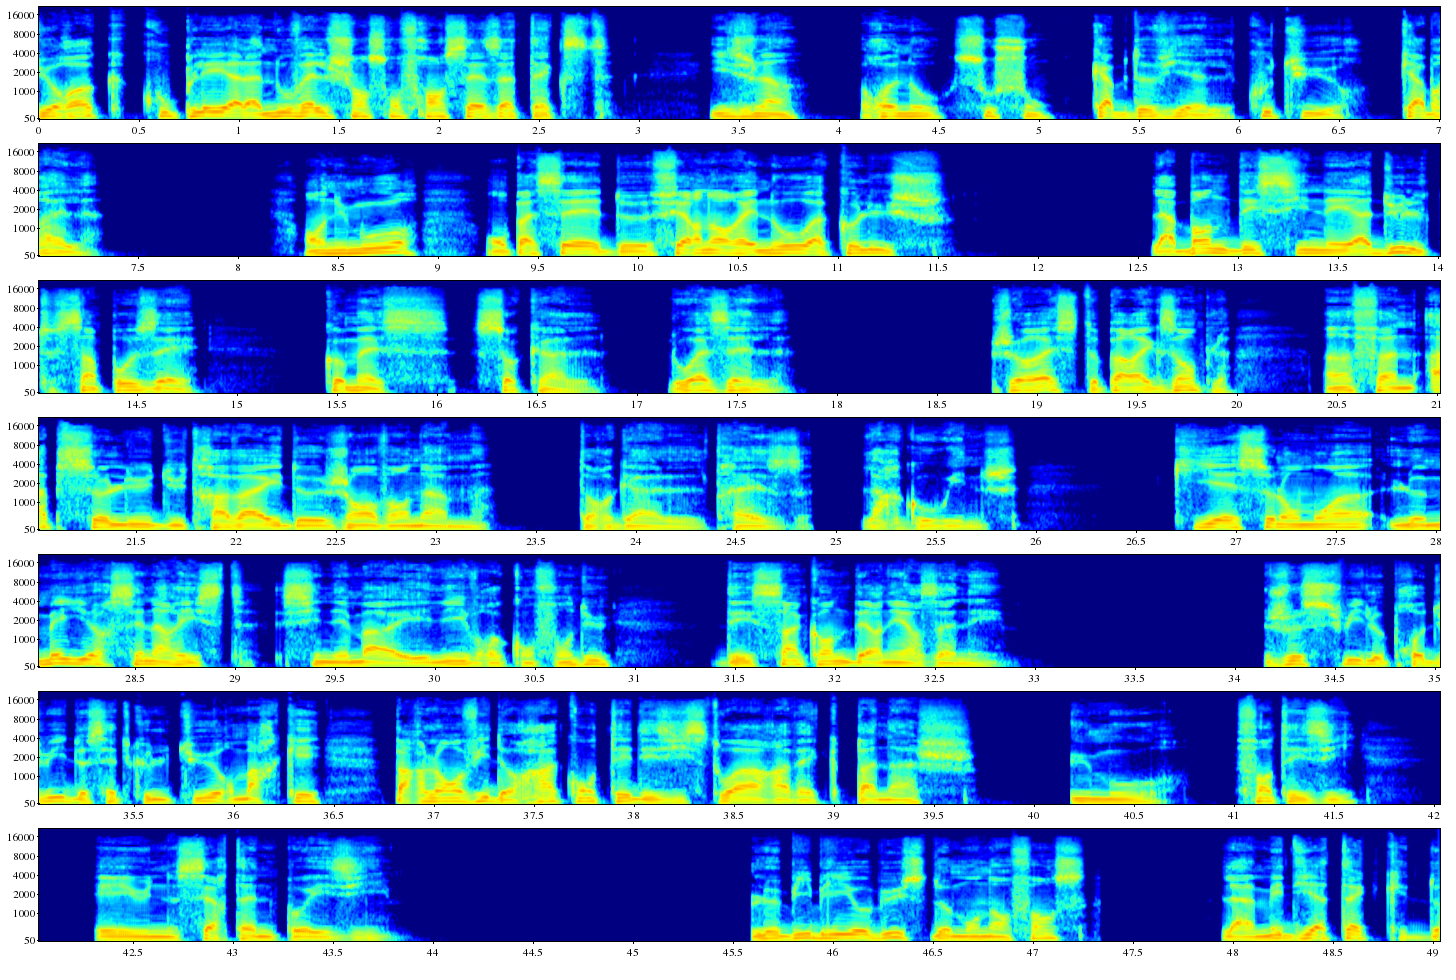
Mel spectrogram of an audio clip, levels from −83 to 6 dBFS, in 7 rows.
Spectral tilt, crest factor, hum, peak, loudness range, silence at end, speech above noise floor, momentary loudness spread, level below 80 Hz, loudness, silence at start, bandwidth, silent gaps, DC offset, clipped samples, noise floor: -4.5 dB/octave; 20 dB; none; -2 dBFS; 4 LU; 0 s; 64 dB; 9 LU; -46 dBFS; -21 LUFS; 0 s; 18.5 kHz; none; under 0.1%; under 0.1%; -84 dBFS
